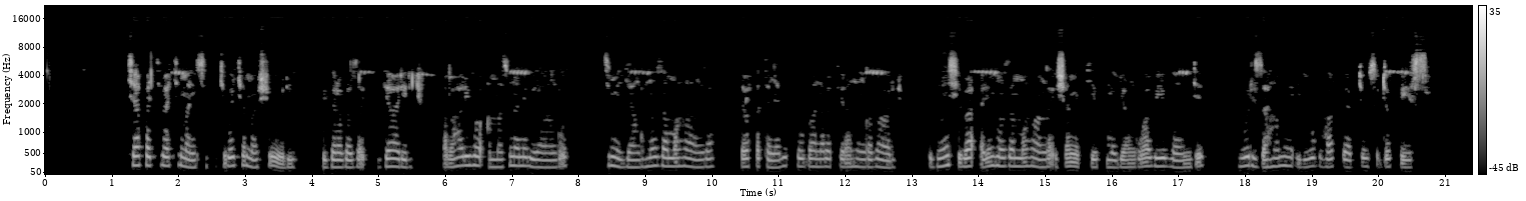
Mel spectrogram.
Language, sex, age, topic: Kinyarwanda, female, 18-24, education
